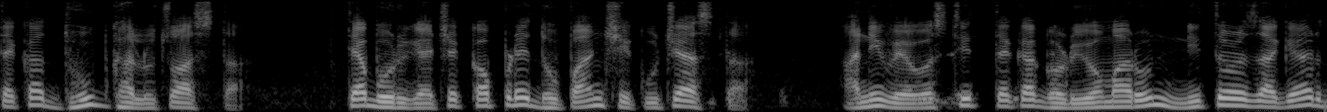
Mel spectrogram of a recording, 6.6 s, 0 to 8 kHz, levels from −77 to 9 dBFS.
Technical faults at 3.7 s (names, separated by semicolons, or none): echo leak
